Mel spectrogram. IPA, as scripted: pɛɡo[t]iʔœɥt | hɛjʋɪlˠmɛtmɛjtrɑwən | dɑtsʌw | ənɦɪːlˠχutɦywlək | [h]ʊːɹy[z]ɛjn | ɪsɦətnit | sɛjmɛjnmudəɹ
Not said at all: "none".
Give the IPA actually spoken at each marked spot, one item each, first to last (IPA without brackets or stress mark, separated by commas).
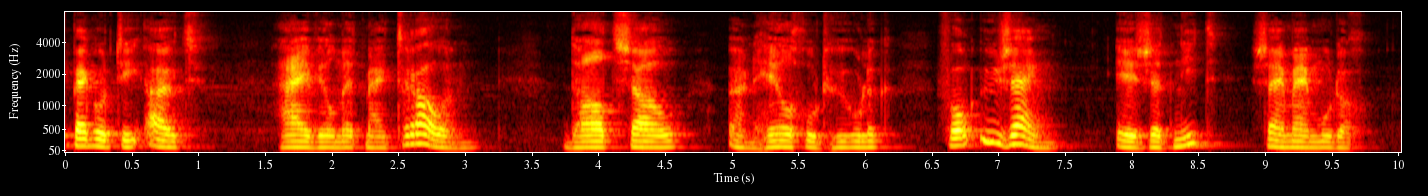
t, f, z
